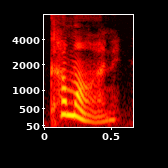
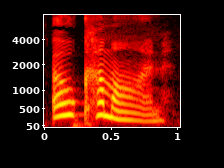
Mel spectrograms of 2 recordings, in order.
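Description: First: Said in the usual way. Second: Louder, pushier oh come on; mild impatient urging of a sick boy. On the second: A narrator's reading. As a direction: press him, losing patience. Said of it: "Ralph was growing more impatient".

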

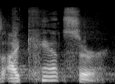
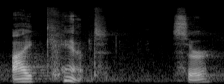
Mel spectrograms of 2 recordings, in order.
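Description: First: A forceful cry of I can't; emphatic admission. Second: Softly conceding defeat; hushed, humble I can't, sir; a small voice giving up; quiet admission. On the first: Lame man's reply repeated. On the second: Lame man's humble reply. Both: Acted.

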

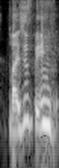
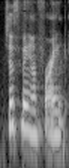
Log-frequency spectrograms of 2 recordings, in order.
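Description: First: Suddenly much higher, half-laughing start; the voice leaps up as the laugh begins; voice jumps up. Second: Soft, much quieter laugh through the words; laughing softly. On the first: Candid admission breaks into laugh. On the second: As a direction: laugh it off while confessing. Laughs while admitting it was hard. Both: Real, not acted.

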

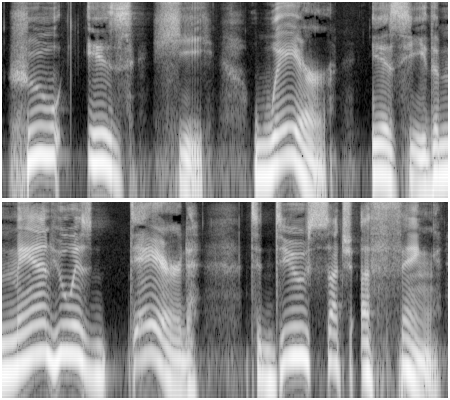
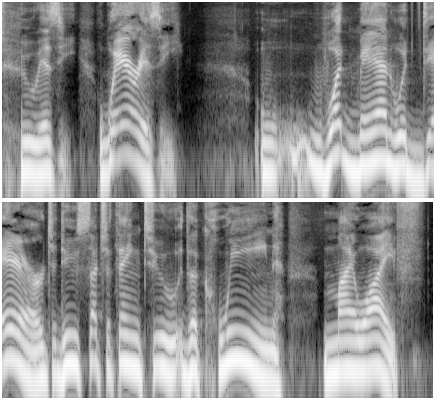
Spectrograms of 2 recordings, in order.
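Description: First: Measured, deliberate storyteller's king; slow dramatic reading. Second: A hammed-up angry king, slow and pressing on "man"; king furious at whoever threatened his queen. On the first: Acted. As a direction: draw out each question like a stunned king. Reading the king's question aloud. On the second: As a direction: demand it like an enraged husband. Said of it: "And the king is furious".

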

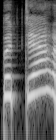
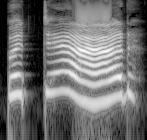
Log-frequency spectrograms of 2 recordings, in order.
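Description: First: Higher-pitched appeal at normal volume; reasoning plea. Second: High, loud, drawn-out whine; whining. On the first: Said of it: "I reasoned". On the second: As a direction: whine at dad like a thwarted kid. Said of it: "I whined". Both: A narrator's reading.

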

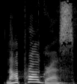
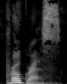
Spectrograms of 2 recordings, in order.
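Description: First: "progress" said PRAH-gress, stress on the first syllable; "progress" as the noun, first syllable stressed and open AH. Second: "progress." said pro-GRESS, long O, stress on the second syllable; "progress." as the verb, weight on GRESS. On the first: Preacher tells the congregation it is PRAH-gress, the noun. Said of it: "Because progress is a noun". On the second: Preacher tells the congregation it is pro-GRESS, the verb. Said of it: "but progress is a verb". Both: Shown as a demonstration.

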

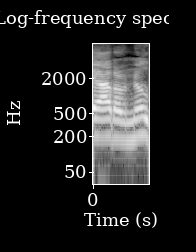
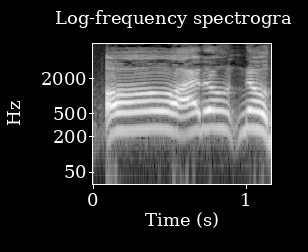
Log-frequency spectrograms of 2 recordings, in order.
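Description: First: Said in the usual way. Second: Unsure hedging. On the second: Shown as a demonstration. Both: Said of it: "the moment you say".

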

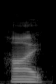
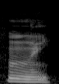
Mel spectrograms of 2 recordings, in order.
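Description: First: Said in the usual way. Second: Higher, louder impediment "hi"; mock speech-impediment greeting; harelip greeting. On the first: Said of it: "and I said". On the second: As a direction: imitate her cleft-lip hello. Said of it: "talking like that".

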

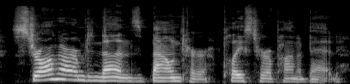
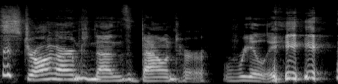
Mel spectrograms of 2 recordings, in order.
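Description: First: Slow, weighty quoted reading; deliberate quote reading. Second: Mock incredulous. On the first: Retold or imitated. Podcaster quoting a lurid article to her co-host, slowly and deliberately. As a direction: linger over each word of the quote. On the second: Podcaster calling out a suggestive article, mock incredulous. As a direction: draw it out, scandalised and amused.

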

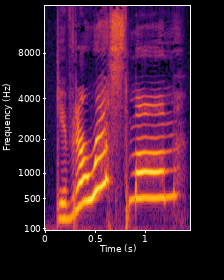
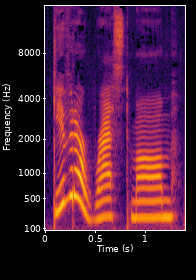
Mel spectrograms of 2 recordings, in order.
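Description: First: Put-on loud, high teenage protest; exasperated. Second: Said in the usual way. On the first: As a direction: whine it loudly at mom. Retake, son exasperated with mother.

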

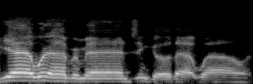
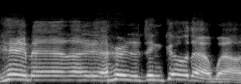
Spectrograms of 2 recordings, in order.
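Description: First: Mock dismissive. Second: Mock precinct colleague. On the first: Cop shrugs off the botched chase, mock dismissive. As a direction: brush it off, dragging out the end. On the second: Precinct cops greet Eddie after the chase, hammed-up high voice. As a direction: pitch it up like a hammed-up cop.

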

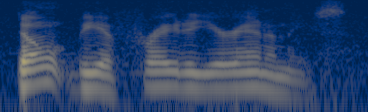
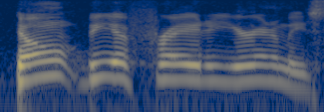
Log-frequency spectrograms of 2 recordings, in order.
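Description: First: Said in the usual way. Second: Louder, higher, quicker exhortation; emphatic repeat. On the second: Acted. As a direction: drive it home with preaching force.

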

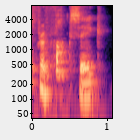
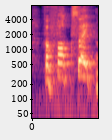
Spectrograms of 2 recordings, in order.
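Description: First: Said in the usual way. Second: Higher-pitched mock Australian accent; Aussie accent. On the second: Example sentence read out in a mock Aussie accent. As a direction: exclaim it in a put-on Aussie accent. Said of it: "must be Aussie".

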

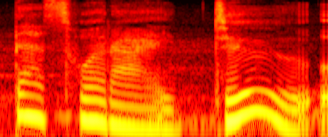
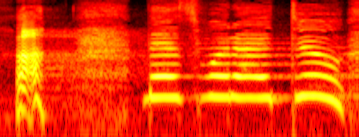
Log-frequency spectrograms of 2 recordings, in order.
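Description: First: Said in the usual way. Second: Higher, louder and slower, leaning on what; host sells her catchphrase to listeners, punchy and slow; emphatic catchphrase. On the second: Shown as a demonstration. Repeats catchphrase with more punch.

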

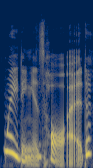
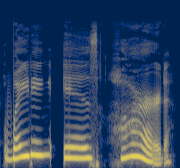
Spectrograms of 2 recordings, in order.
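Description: First: Put-on higher, softer little kid voice; sweet cartoon child line; cute little kid voice. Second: "Waiting is hard" said slowly, stressing "waiting"; slow emphatic statement. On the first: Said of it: "in his cute little kid voice". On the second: Shown as a demonstration. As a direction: lean on "waiting", drag the line out slowly. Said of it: "And that's the truth, isn't it?".

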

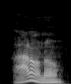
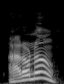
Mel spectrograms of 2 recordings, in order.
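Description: First: Low resigned mutter. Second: Said in the usual way. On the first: Real, not acted. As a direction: mumble it low to yourself.

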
